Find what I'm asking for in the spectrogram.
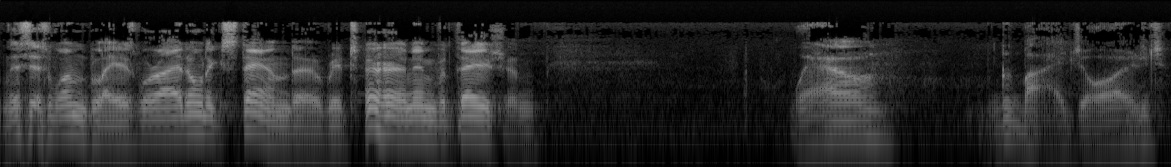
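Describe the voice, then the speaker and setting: An avuncular male principal in a vintage radio play. His low voice rises and falls freely as he speaks in a measured, encouraging, fatherly way. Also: expressive, darkish tone. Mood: kindly, encouraging. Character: kindly fatherly reform school principal. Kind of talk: old-time radio acting.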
